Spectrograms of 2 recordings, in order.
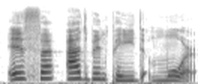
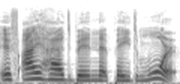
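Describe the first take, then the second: First: I had is shortened to one word. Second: I had is said as two full words.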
